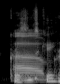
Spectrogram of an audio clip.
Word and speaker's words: Krasinski: I hope I don't butcher his last name because I'm awful with names, but John Krasinski. – Krasinski.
